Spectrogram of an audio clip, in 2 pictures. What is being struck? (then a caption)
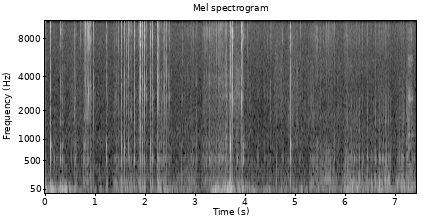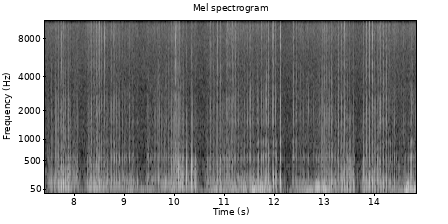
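Plastic detangling hair brush. A fingernail scratches and flicks the dense black plastic bristles of a small, palm-sized plastic detangling hair brush with a pink plastic dome back. The result is a close, low, rumbling scratch texture broken by rapid crackly flicks, with sharp, brighter ticks clustered near the start.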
